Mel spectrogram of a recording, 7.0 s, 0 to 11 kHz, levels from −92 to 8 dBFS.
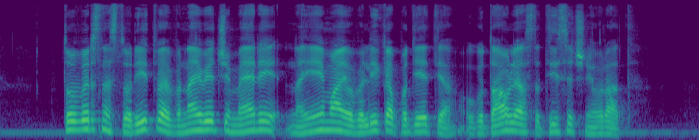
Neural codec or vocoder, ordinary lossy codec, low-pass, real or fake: none; none; 9.9 kHz; real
